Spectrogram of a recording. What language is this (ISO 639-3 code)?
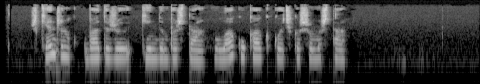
chm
